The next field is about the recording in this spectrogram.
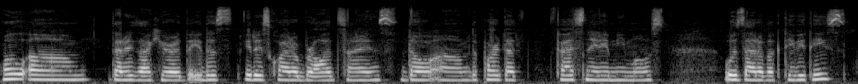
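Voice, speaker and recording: A young woman from Romania with a Romanian accent, a studio guest answering interview questions carefully, with many pauses and fillers. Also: mid-range voice, level tone, mellow, no room sound, poor audio. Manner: careful, many ums and restarts.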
